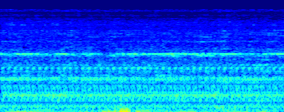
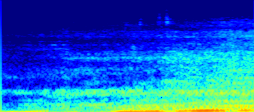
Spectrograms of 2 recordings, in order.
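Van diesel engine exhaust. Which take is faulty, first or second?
first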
